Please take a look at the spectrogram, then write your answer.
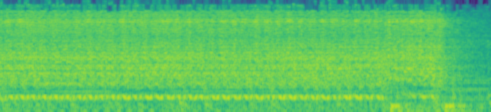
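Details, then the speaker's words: Car cold-started after sitting for weeks, voltage good: lumpy but steady idle with no knocks or misses, then the engine is shut off. Sounds healthy. "thing hasn't been started in weeks let's see she's happy voltage sounds good"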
